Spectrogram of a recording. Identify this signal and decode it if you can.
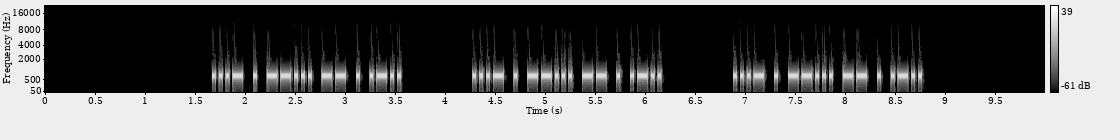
Morse code, heard as a keyed tone, about 34 wpm, 700 Hz. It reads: VE7MEL VE7MEL VE7MEL
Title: DXCC-100 Call Signs - 6 Characters - Repeated 3x - 35wpm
